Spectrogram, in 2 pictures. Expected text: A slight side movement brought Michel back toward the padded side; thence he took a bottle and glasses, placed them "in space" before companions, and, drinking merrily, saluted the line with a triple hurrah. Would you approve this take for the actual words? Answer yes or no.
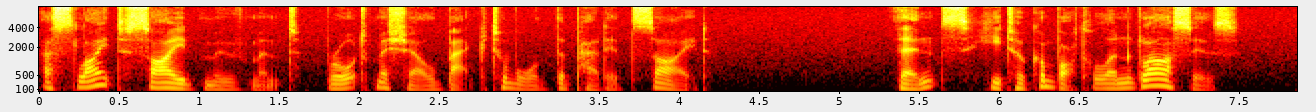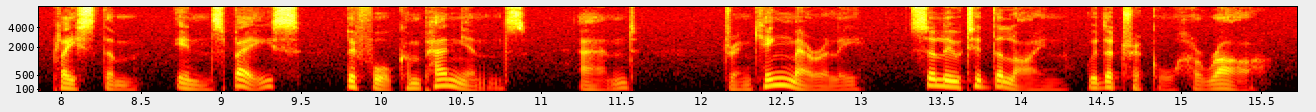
yes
